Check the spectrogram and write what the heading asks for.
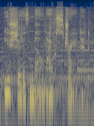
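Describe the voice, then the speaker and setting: An actress voicing a bitter young woman warrior consumed by darkness, speaking in a flat, accusing monotone. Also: low voice, unhurried, creaky. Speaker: game character. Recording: game cutscene with loud music. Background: loud music.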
